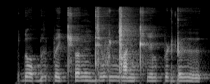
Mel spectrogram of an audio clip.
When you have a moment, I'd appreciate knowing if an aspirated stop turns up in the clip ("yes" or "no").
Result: yes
